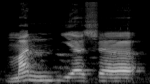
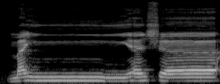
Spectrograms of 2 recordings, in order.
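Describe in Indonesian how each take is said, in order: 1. Huruf n dibaca terpisah dari y. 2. Huruf n dilebur ke dalam y. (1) "tidak boleh dibaca man yasha" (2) "harus dileburkan ke huruf ya"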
